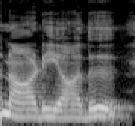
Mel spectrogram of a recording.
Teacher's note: உகரம் வந்து நமக்கு இகரமா மாறுது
